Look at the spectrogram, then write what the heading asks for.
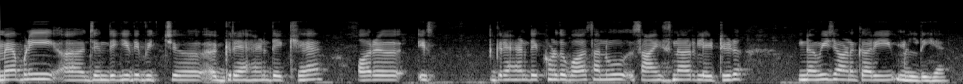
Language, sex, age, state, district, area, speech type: Punjabi, female, 30-45, Punjab, Mohali, rural, spontaneous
